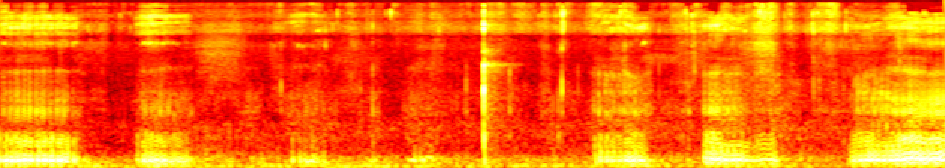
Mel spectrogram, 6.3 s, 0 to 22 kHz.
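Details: Tiny female Chihuahua in a room at 2 AM, absorbed in chewing her favourite stick. Low, rough growls come in short bursts about once a second, with quieter chewing sounds between them.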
